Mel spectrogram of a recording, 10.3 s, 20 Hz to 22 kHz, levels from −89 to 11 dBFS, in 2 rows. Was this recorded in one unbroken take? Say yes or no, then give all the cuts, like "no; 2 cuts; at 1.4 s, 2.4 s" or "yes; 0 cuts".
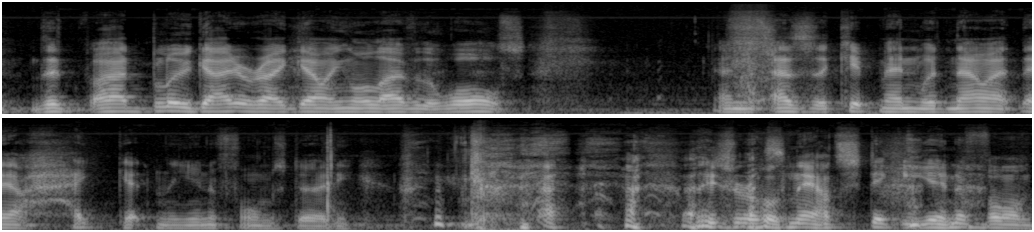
yes; 0 cuts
